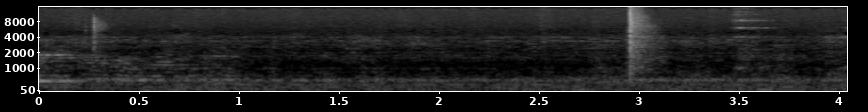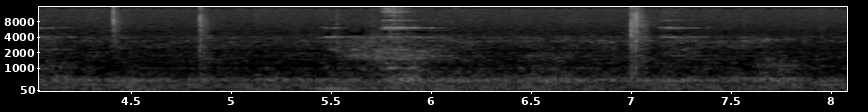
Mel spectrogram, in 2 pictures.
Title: Cracking my knuckles and fingers.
